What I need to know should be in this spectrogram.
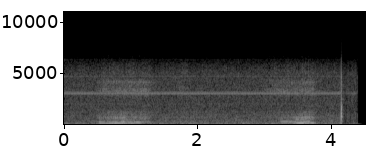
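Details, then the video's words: Sleeping rescued dog after a long day of playing, two soft rasping snores a few seconds apart over a quiet room hum, ending with a sharp click. "Drake snoring"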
